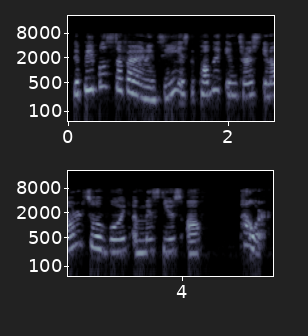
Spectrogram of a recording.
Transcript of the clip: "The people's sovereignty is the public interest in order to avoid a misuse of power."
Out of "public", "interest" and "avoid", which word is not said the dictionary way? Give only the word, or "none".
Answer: none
